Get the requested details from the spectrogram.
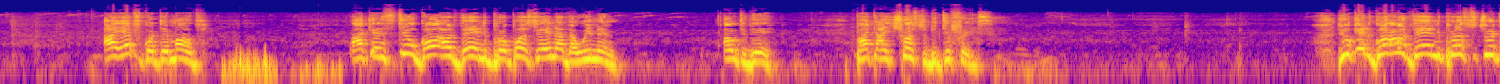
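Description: A man preaches loudly and with passion through a microphone, in bursts with pauses.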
